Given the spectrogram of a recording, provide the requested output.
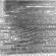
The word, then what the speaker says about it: Bia: The next one is Bia, meaning come. So this Bia is being written this way, B-I-A. Bia, exactly the way you pronounce it.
